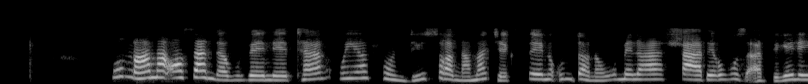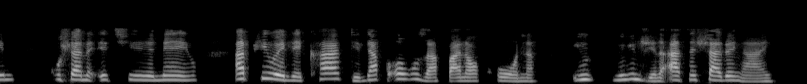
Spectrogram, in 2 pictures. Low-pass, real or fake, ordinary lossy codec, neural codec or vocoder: 5.4 kHz; fake; MP3, 32 kbps; codec, 16 kHz, 1.1 kbps, Voila-Tokenizer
